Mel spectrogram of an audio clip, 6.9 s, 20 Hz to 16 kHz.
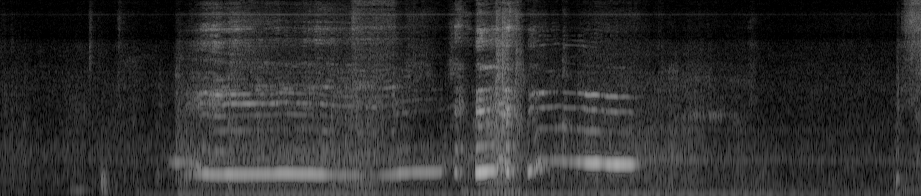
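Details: Sustained, strained moaning cry with a brief catch during a tonic-clonic seizure in a person with 22q deletion and autism, evening after a bath; oxygen saturation falling to 91–93%, so supplementary oxygen is applied.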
